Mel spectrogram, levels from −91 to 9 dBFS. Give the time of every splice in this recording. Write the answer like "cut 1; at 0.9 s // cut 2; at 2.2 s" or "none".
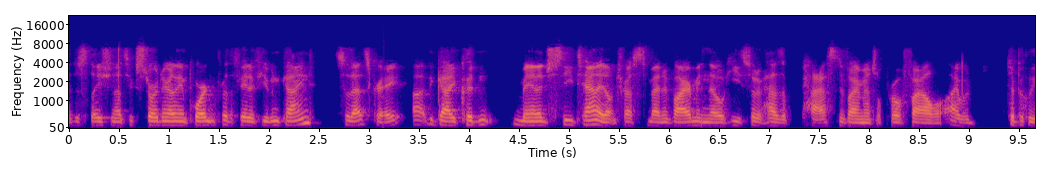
cut 1; at 3.4 s // cut 2; at 6.3 s

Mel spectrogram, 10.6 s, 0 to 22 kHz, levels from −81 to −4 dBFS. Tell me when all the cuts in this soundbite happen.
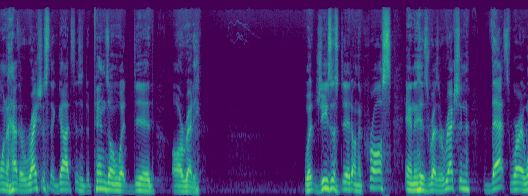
cut 1; at 2.6 s

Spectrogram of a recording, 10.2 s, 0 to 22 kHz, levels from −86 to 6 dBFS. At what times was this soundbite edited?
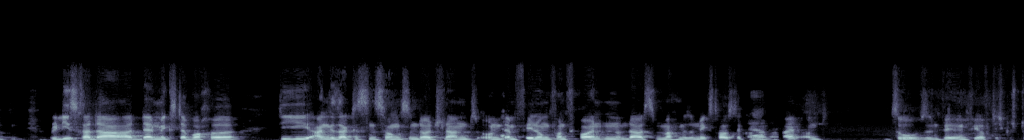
none

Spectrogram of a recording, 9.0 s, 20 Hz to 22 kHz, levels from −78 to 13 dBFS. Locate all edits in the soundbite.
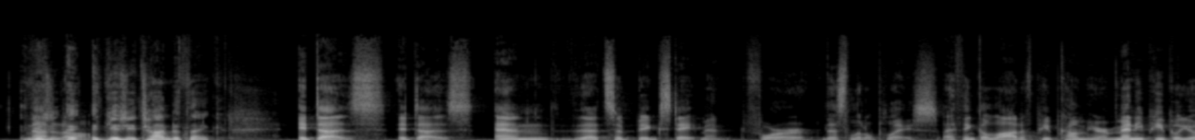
cut 1; at 7.9 s

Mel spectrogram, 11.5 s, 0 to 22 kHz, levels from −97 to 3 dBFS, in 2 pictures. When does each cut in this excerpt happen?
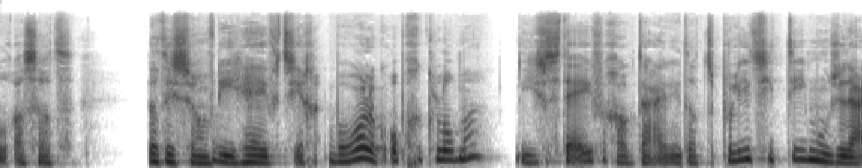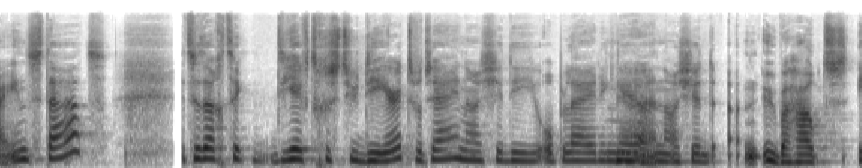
cut 1; at 1.4 s // cut 2; at 3.6 s // cut 3; at 4.5 s // cut 4; at 6.9 s // cut 5; at 8.6 s

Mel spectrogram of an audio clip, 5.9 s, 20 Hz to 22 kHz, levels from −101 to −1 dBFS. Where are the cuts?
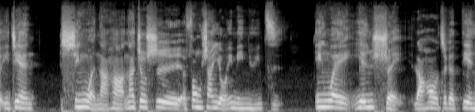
none

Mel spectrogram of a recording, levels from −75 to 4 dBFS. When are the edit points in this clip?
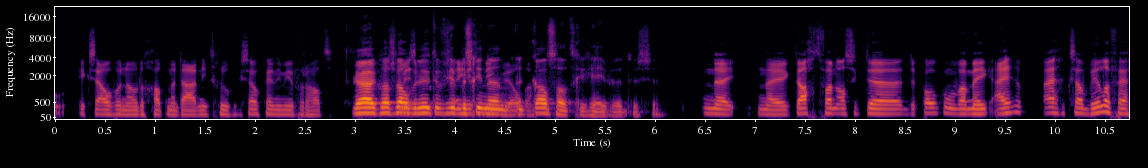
cut 1; at 2.9 s

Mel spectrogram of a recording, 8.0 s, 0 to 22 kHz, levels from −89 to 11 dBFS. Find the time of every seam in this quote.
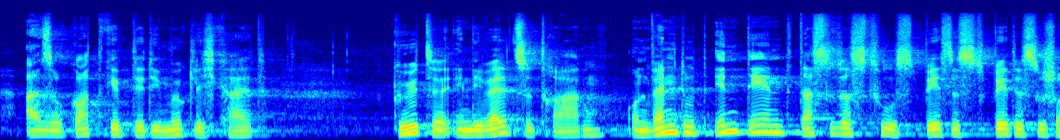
none

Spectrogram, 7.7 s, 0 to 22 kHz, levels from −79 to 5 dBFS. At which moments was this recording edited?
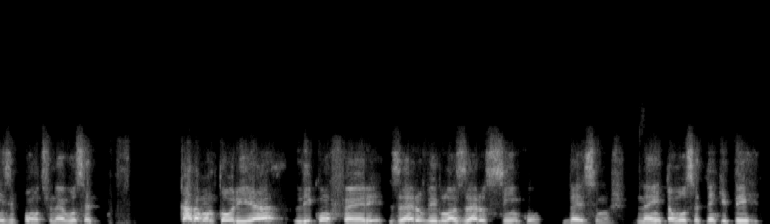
cut 1; at 6.3 s

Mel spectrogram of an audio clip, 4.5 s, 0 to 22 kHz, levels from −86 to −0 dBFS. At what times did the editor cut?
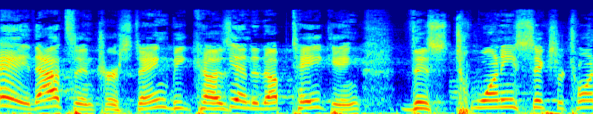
cut 1; at 1.7 s // cut 2; at 3.4 s

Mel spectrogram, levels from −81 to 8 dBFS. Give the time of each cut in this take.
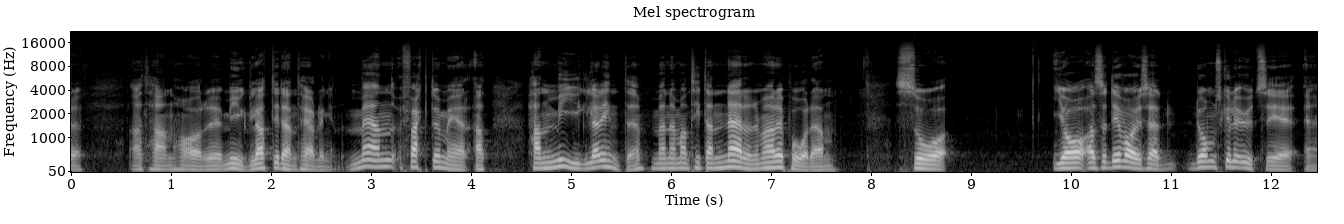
none

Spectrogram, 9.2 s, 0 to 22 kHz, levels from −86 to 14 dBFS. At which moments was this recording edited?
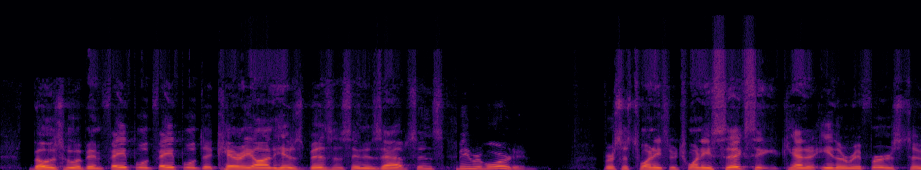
cut 1; at 1.5 s // cut 2; at 4.6 s

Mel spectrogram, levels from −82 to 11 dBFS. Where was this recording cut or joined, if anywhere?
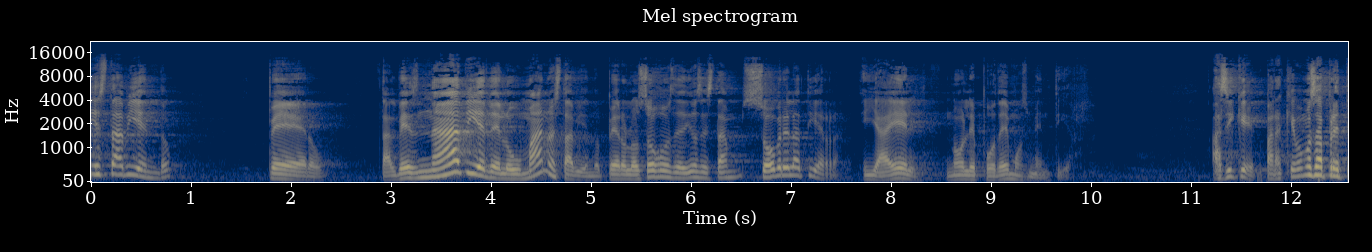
cut 1; at 7.6 s

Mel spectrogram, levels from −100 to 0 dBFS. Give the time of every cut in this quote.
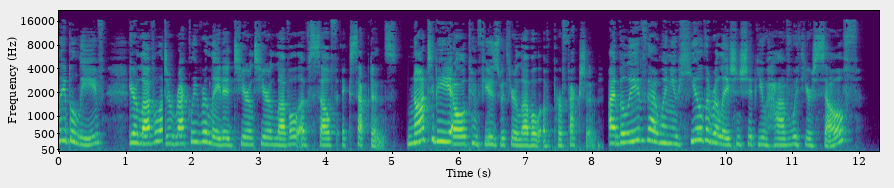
cut 1; at 1.1 s // cut 2; at 1.5 s // cut 3; at 2.9 s // cut 4; at 5.2 s // cut 5; at 5.9 s // cut 6; at 8.2 s

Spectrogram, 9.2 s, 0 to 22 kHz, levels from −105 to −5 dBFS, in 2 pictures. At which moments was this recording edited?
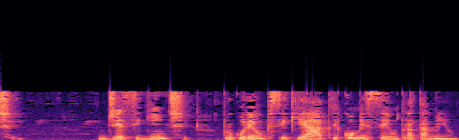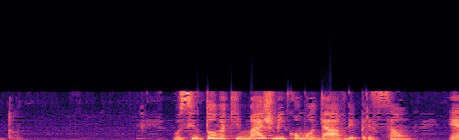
cut 1; at 8.0 s

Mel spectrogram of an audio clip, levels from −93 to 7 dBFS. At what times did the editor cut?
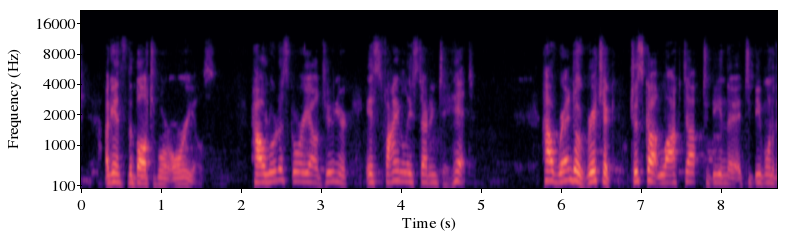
none

